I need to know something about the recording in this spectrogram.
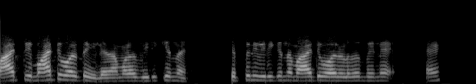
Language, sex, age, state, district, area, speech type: Malayalam, male, 45-60, Kerala, Kottayam, rural, conversation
